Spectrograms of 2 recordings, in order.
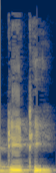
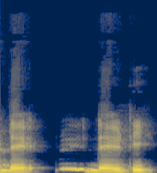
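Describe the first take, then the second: First: The first syllable sounds like dee. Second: The first syllable sounds like day. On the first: The speaker calls it wrong. "डीटी नाम का कोई pronunciation English भाषा में है ही नहीं" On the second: The speaker calls it right. "उसको कहा जाता है डेयटी"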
